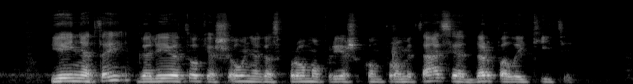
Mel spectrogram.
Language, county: Lithuanian, Kaunas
